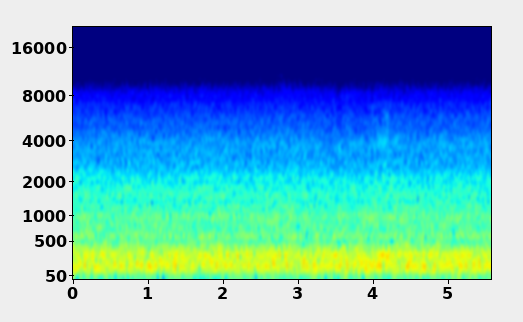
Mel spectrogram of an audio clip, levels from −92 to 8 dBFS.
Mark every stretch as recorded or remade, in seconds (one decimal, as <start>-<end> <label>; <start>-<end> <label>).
0.0-3.5 recorded; 3.5-4.3 remade; 4.3-5.6 recorded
